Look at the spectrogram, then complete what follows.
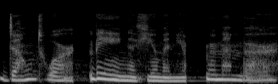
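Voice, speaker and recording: A woman performs a put-on character voice. Her pitch is medium and her pace moderate. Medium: video game. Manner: calm, reassuring.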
